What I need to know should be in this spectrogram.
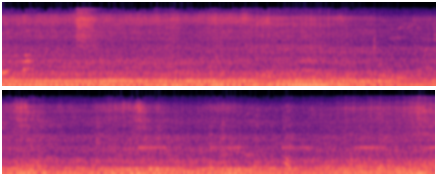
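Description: A wheel loader's diesel engine rumbles steadily nearby.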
